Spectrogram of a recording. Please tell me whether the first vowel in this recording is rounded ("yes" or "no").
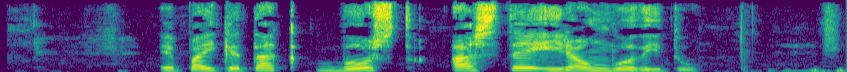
no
